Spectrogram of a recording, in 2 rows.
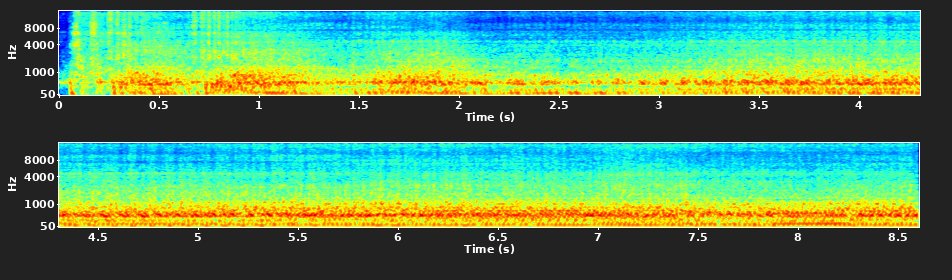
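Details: Yamaha XS1B twin during carb and ignition tuning, after choke and a bit of throttle: starts and settles into a fast, steady buzzing beat that never drops to a slow idle; idle too high, to be turned down before checking timing.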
